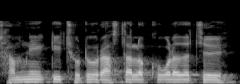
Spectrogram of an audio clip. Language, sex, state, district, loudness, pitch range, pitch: Bengali, male, West Bengal, Alipurduar, -18 LUFS, 110-115 Hz, 110 Hz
